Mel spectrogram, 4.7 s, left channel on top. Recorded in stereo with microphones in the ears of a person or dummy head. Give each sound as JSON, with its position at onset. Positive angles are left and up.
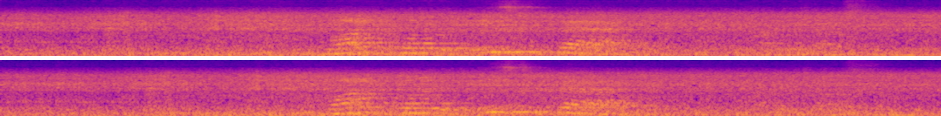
{"t": 1.6, "sound": "a woman speaking", "side_deg": -10, "distance_m": 4.0}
